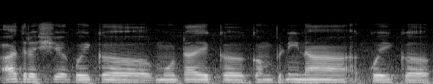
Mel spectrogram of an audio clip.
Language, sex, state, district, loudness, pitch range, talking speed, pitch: Gujarati, male, Gujarat, Gandhinagar, -16 LUFS, 105-110 Hz, 110 wpm, 105 Hz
